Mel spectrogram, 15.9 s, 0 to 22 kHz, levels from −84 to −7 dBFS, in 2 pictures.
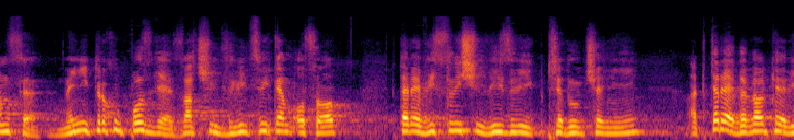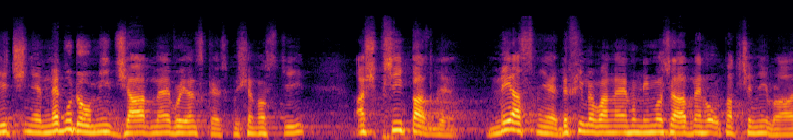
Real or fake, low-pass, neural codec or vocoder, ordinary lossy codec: fake; 14.4 kHz; codec, 32 kHz, 1.9 kbps, SNAC; AAC, 48 kbps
